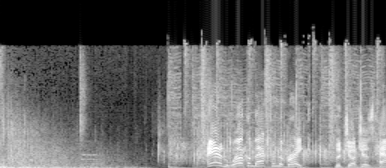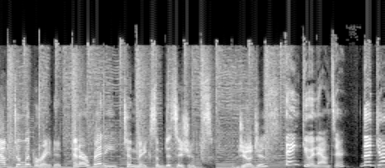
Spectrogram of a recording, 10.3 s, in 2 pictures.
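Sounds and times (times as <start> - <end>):
comedic explosion sound effect for exploding pants: 0.0 - 2.1
speech: 2.9 - 10.2.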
